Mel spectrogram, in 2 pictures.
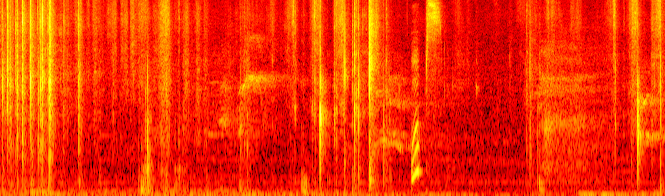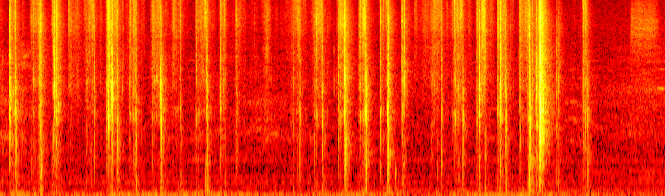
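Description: Tarot deck being shuffled by hand. A quick riffle of the two halves comes at the start, then after a pause a long run of rapid card clicks as the cards are shuffled from hand to hand, ending with one louder slap.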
